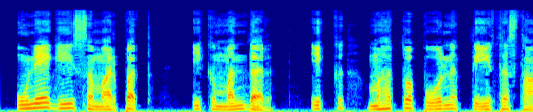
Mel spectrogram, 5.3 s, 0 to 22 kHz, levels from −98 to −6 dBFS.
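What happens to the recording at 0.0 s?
From the very start at 0.0 s, the speech carries plainly audible damage that runs through the whole clip, most likely from HE-AAC compression. Only the lower spectrum is properly coded. The treble is rebuilt by copying lower bands upward under a coarse envelope, so the high harmonics don't line up with the real ones, and s sounds come out gritty and lispy. That fits a very low bitrate, around 20 kbps. Unlike a plain low-pass, the top stays bright up to a ceiling near 14.9 kHz, but what fills it is synthetic.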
